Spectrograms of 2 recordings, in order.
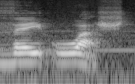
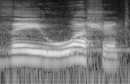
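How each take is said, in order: First: The ending is pronounced as a soft 't'. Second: The ending is pronounced as a full 'ed'. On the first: The speaker calls it right. "convertí la ed en una t suave" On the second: The speaker calls it wrong. "no pronuncié they washed"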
